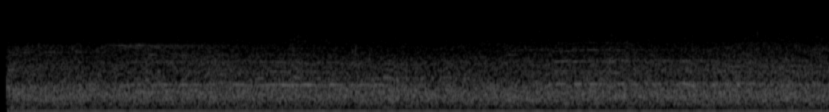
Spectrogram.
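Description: A large stadium crowd murmurs and chatters steadily in a wide open space.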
